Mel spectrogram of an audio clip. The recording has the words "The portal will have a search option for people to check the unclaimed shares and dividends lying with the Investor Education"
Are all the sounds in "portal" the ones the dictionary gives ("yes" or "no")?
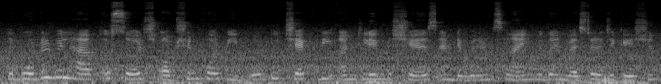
no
